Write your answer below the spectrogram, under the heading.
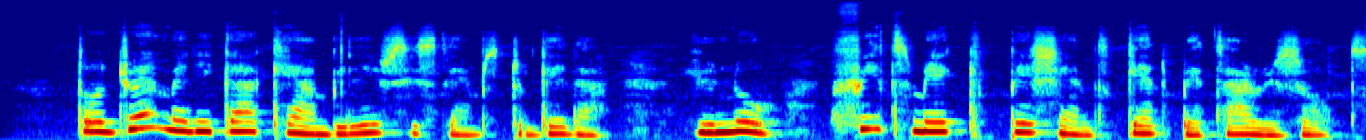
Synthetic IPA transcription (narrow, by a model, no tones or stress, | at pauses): tod͡ʒɔ̃ɪ̃nmɛdikalkʰɛãnbilifsistɛ̃mstuɡɛda | juno | fitmekpeʃɛ̃ntsɡ̥ɛtb̥ɛtʰaɹizɔlts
